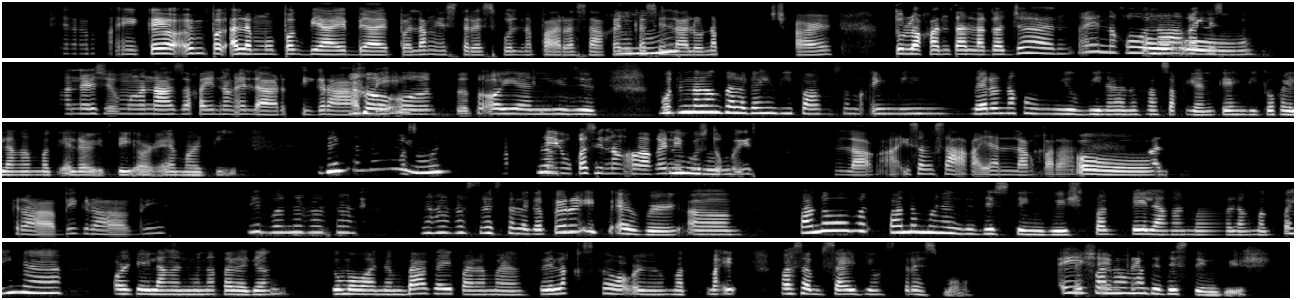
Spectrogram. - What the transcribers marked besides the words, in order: static; distorted speech; laughing while speaking: "Oo"; unintelligible speech
- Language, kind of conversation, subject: Filipino, unstructured, Paano mo pinapawi ang pagkapagod at pag-aalala matapos ang isang mahirap na araw?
